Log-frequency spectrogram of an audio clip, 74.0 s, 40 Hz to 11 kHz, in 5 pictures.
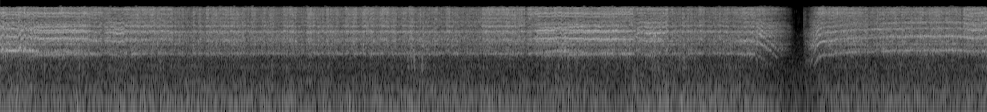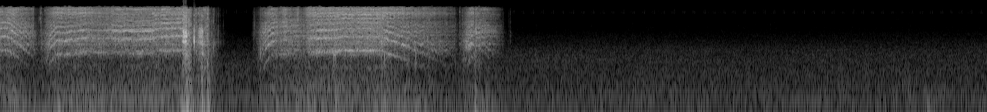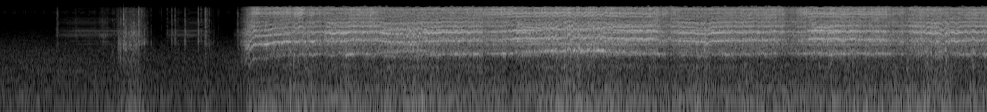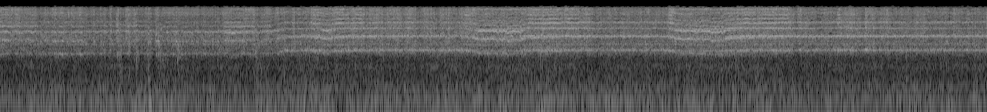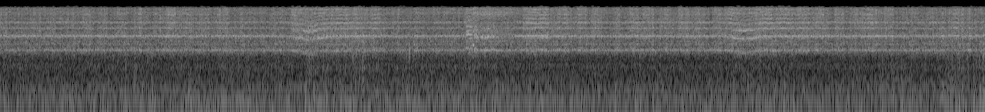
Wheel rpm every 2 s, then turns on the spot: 200, 200, 200, 200, 200, 130, 180, 150, 180, 130, 100, 10, 0, 0, 0, 0, 50, 190, 200, 200, 200, 200, 200, 200, 220, 230, 230, 230, 230, 230, 230, 230, 230, 230, 230, 230, 230.
none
